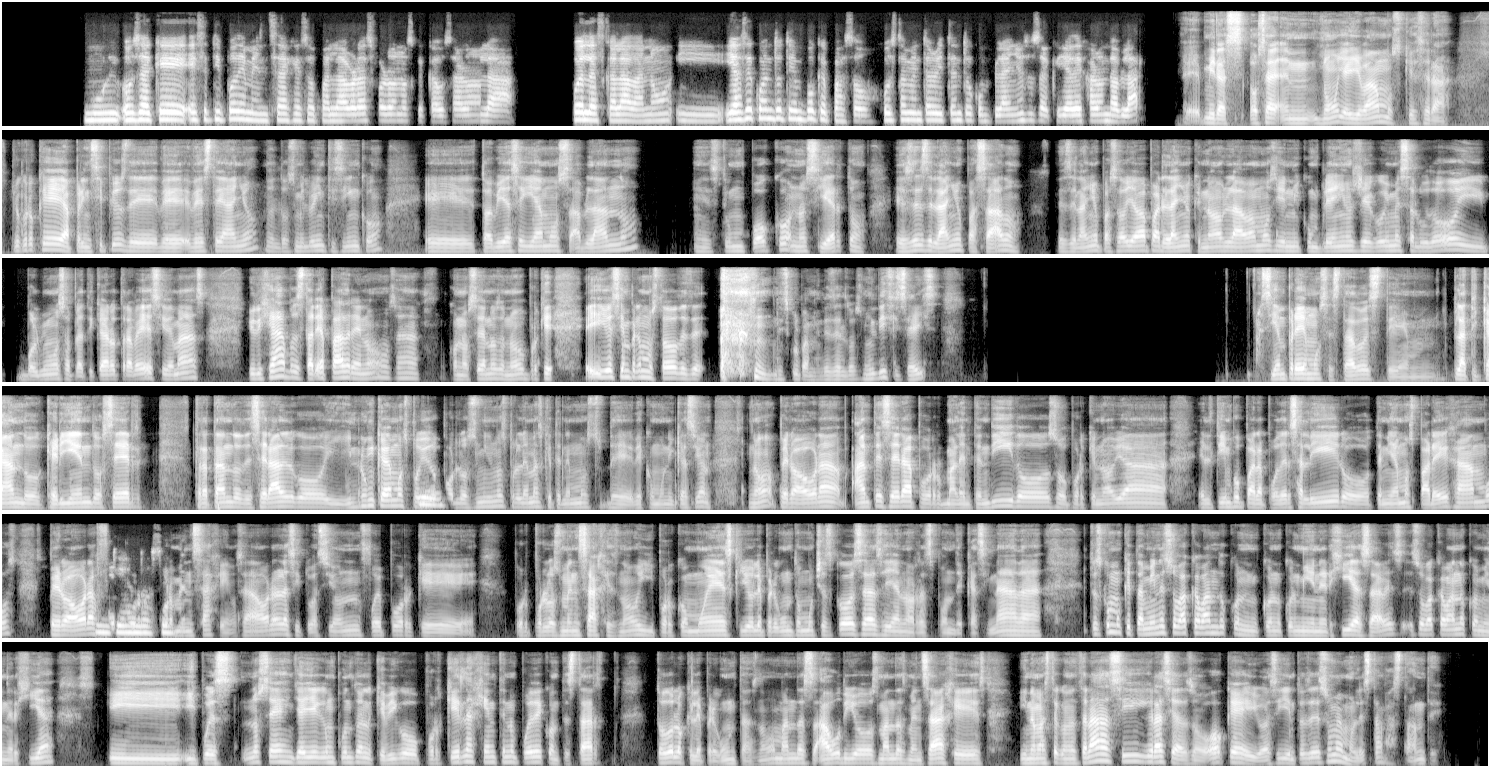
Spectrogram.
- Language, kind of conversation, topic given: Spanish, advice, ¿Puedes contarme sobre un malentendido por mensajes de texto que se salió de control?
- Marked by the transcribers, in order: tapping; other background noise; other noise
